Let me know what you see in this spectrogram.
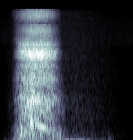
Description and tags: Someone breathing in through their nose. The airways aren't completely clear.
breathe, clean, inhale, smell, sniff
